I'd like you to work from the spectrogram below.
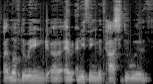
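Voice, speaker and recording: A man from Syria, a sales coach, speaking calmly and measuredly as an interview guest, with frequent ums. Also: low voice, normal speed, highs cut off.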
